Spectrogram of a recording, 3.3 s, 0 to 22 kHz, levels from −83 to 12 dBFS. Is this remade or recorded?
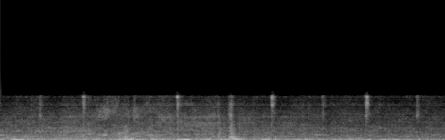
remade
